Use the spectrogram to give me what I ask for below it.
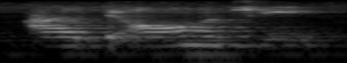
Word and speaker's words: ideology: So we stress on the second or the third syllable? The first stress is in the third syllable, and there is a second stress in the first syllable. There's two ways to read this. Okay, you can read the first syllable. The first sound as a long I or a short I.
